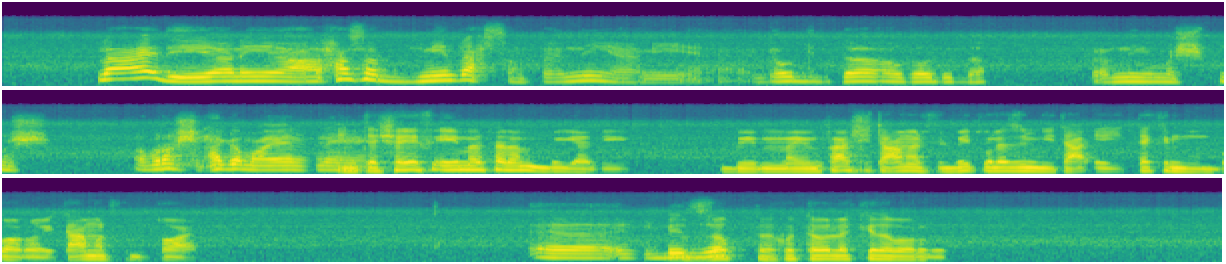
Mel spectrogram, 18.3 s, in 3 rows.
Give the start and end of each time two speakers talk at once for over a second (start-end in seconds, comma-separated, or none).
none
